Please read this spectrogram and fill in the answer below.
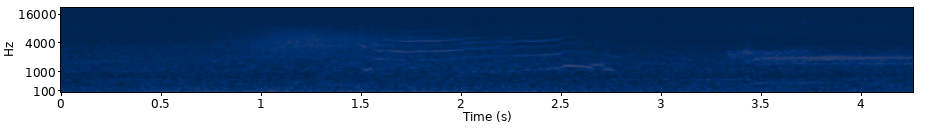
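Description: Near silence: low room hum, with a few faint, high, wavering tones about halfway through and another starting near the end.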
